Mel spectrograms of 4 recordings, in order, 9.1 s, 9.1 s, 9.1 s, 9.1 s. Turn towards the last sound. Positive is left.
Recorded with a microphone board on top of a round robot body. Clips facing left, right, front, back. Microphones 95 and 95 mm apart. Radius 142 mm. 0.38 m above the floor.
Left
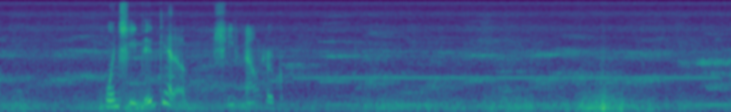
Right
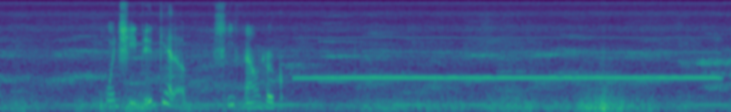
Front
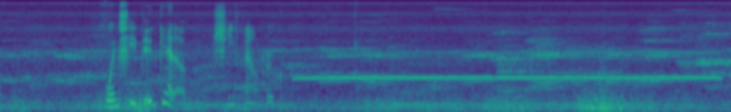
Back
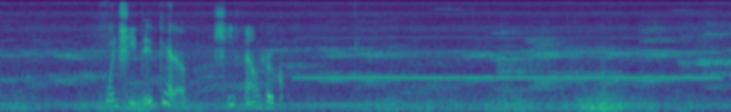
turn(degrees=-75)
